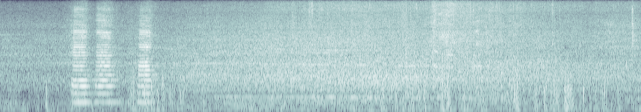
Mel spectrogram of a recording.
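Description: Semi-truck air horn giving three short blasts, then the tractor-trailer passing close by, its engine and tyre noise swelling to a peak about four seconds in.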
